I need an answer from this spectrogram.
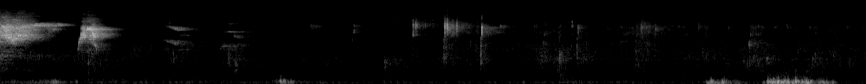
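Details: Baby monkey Adler, missing his mother and hungry, cries while held by a small monkey. Two loud, shrill, squealing cries open the clip, followed by fainter, scattered high squeaks and a few low thumps near the end.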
